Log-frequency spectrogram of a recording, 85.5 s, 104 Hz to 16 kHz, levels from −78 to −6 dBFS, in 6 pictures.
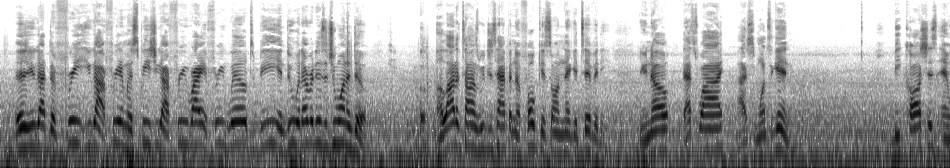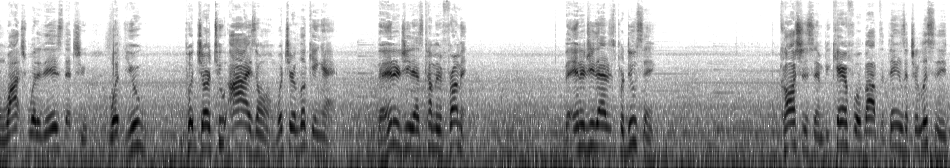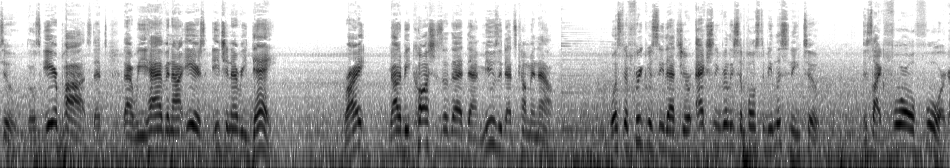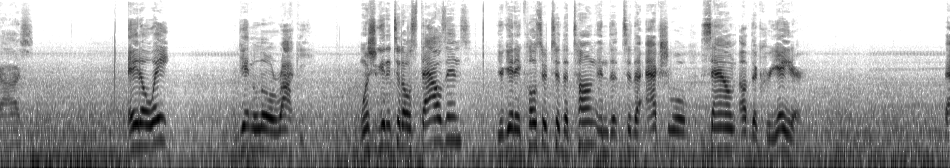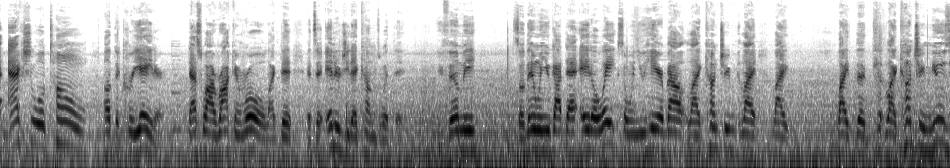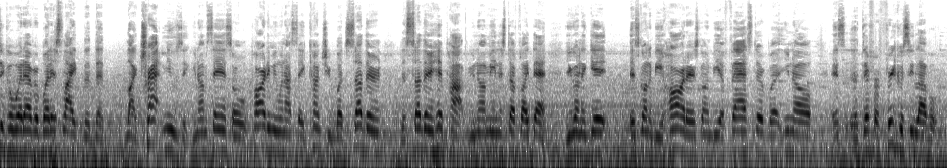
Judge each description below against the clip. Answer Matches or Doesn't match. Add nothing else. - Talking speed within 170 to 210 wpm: Matches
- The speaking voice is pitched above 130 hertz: Matches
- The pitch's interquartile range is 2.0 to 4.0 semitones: Doesn't match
